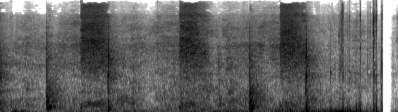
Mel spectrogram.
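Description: A hand pump hisses with each quick stroke.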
